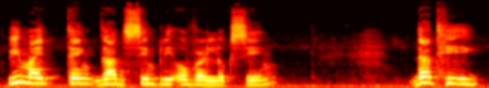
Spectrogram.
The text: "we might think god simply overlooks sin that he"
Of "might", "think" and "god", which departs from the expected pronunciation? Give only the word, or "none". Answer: think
